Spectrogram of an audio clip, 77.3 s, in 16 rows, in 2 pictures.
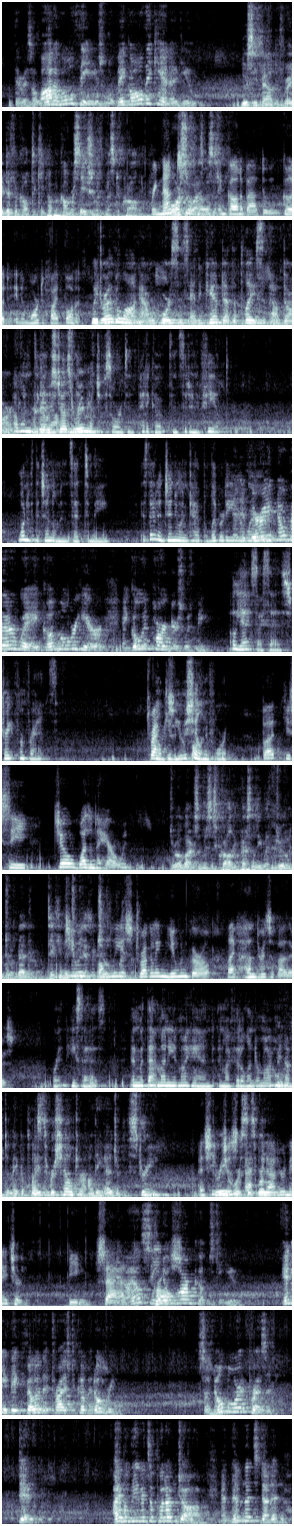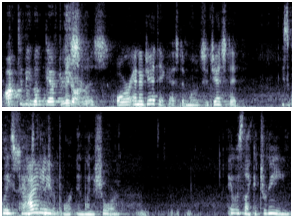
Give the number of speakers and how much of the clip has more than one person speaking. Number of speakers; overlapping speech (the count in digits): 5, about 15%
